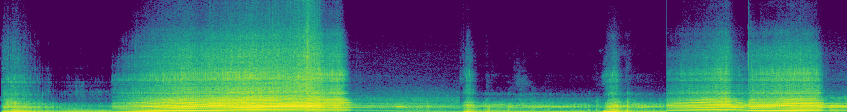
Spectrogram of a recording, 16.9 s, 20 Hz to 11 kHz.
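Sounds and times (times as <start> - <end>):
sports car exhaust accelerating: 0.0 - 16.9
exhaust crackles: 7.8 - 13.4.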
